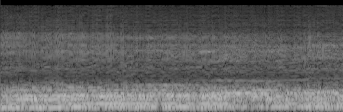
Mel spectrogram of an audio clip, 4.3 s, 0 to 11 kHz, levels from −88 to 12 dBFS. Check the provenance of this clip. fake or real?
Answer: fake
